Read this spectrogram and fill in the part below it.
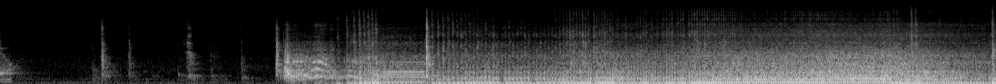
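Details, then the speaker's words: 1943 Ford 9N backhoe tractor cranks, catches near three seconds, then runs rough with uneven lumpy idle; block has several cracks, worn motor, suspected blown head gasket with blow-by. "she runs not going to say she runs well she needs some help uh the block has a lot of issues"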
